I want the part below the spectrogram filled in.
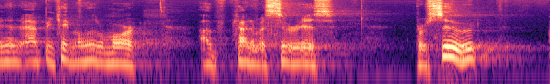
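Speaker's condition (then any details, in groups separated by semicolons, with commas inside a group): Tongue cancer; treated in the past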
